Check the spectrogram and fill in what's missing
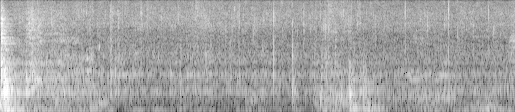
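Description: Onion and minced meat browning in a pan for a Kütahya soup, a brief, quiet, even sizzle with a few small stirring ticks, no voices.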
